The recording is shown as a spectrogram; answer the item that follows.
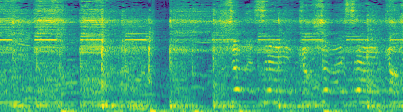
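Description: Live rock band playing: drum kit with a steady kick beat, guitars and bass, and a voice singing over it from about halfway through.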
